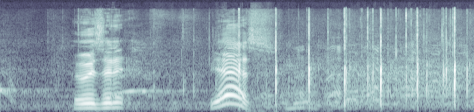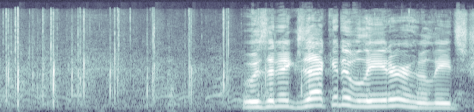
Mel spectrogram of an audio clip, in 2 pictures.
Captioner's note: applause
